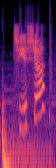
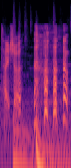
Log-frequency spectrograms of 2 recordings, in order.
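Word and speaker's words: Caixai: it's it's pronounced uh chi-sha but it's easier just to pronounce it taisha for for english speakers oh you beat me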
